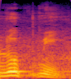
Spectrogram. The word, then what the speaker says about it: রুক্মী: 5টি ভাইয়ের মধ্যে বড় ভাইয়ের নাম ছিল রুক্মী। আমরা যদি কর সাথে মৌ উচ্চারণ করি তাহলে রুক্মী হবে, নাহলে রুক্কি হবে।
